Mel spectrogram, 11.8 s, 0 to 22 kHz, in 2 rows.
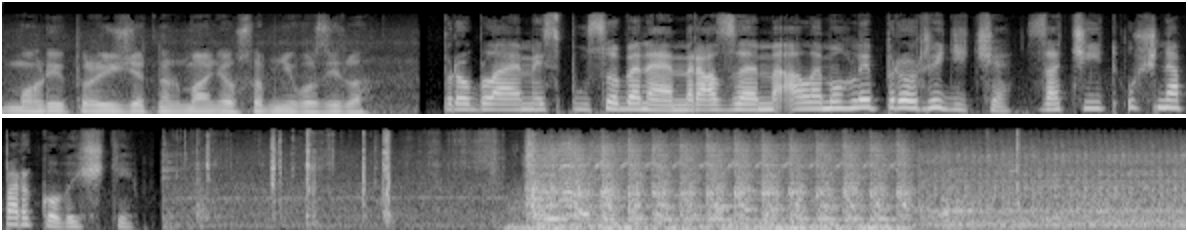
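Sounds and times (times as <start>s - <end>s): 
speech: 0.0s - 6.9s
car engine struggling to start: 8.4s - 11.8s.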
